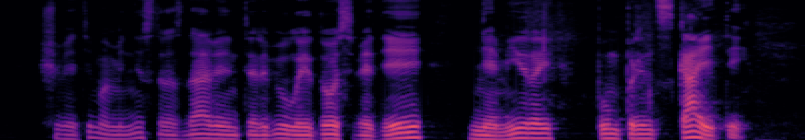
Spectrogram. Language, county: Lithuanian, Kaunas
